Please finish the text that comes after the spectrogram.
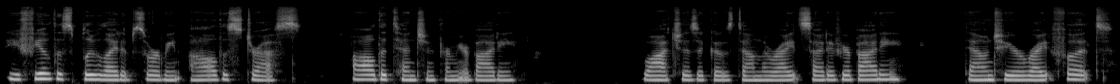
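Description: A woman reading a scripted guided meditation in a soothing, measured, instructional way, with a soft voice that turns breathy at phrase ends. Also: medium pitch, level tone, no echo, clean studio sound.

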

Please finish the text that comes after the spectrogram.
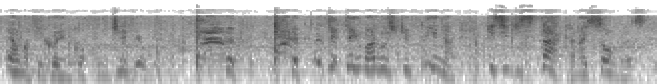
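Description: Radio drama: faltering, awestruck spirit, swooping intonation, heavy noise over muffled sound. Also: male voice, sits high, sing-song, normal speed. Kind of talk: theatrical radio drama acting.

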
